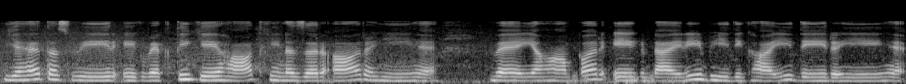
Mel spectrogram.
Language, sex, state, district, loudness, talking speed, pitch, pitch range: Hindi, female, Haryana, Charkhi Dadri, -16 LUFS, 140 wpm, 180 Hz, 175-195 Hz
